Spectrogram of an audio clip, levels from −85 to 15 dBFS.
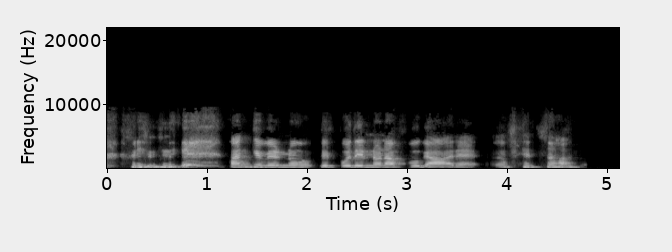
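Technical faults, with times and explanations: Nothing in this bit of speech stands out as a technical fault, so there's nothing to list here.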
